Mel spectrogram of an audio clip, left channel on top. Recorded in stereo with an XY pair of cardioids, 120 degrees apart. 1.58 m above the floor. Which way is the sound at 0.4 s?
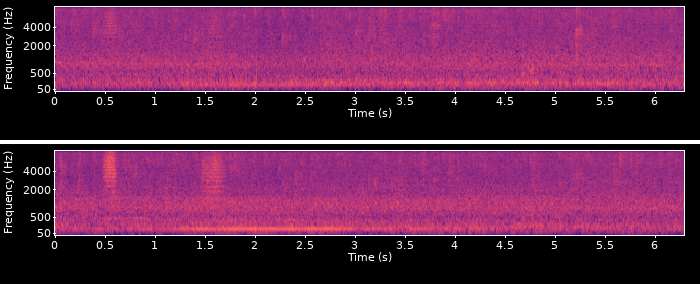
60° right.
